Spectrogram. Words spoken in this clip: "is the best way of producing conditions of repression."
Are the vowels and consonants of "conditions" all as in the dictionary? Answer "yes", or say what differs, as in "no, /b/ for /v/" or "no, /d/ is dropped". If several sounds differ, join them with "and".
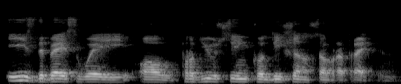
no, /s/ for /z/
